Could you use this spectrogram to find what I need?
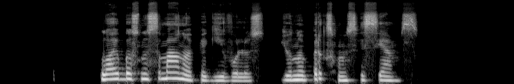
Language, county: Lithuanian, Vilnius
